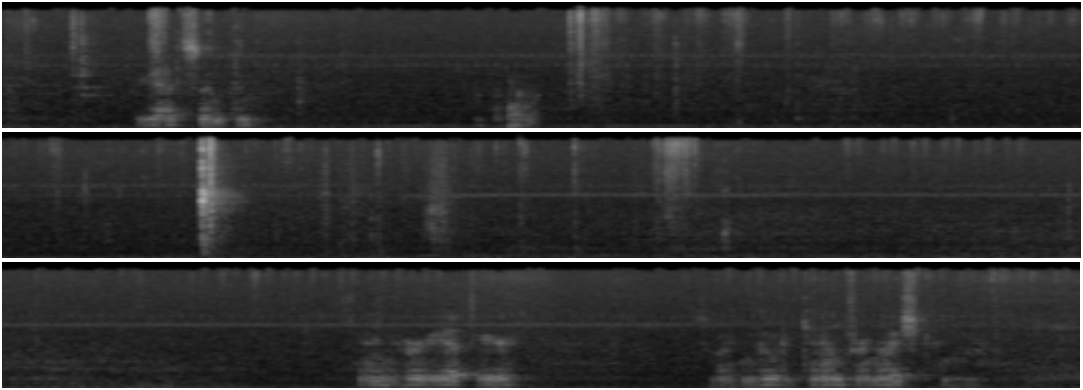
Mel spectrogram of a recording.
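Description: An elderly man speaks calmly in short bursts nearby.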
